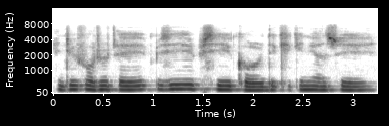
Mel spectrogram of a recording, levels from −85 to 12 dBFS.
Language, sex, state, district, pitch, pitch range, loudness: Nagamese, female, Nagaland, Kohima, 170 Hz, 160-180 Hz, -14 LUFS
